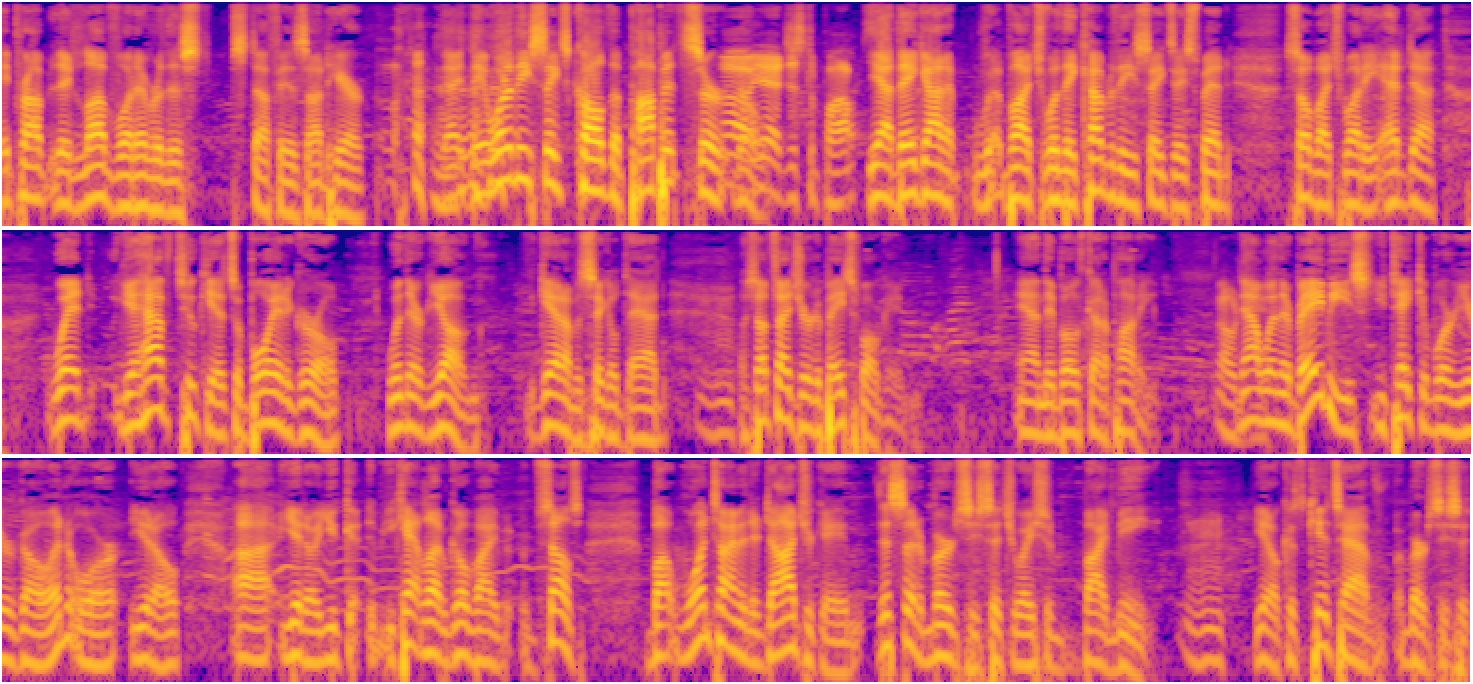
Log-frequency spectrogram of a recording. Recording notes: The Comix Zone had him cornered at The Wyoming Pop Culture Con 2023, and though it was a live stream.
